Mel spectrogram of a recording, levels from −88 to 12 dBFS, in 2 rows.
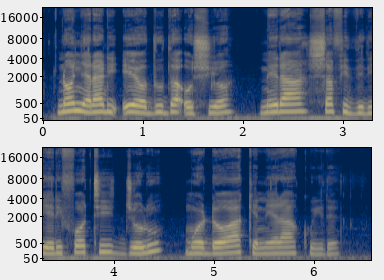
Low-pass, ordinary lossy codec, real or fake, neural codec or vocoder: none; none; real; none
